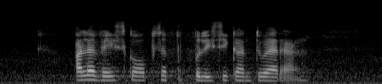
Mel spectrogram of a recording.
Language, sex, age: Afrikaans, female, 19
